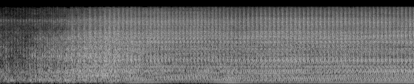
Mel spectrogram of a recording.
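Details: Golf GTI petrol engine revved up and held, with a steady knock about four times a second: engine knocking when revved.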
